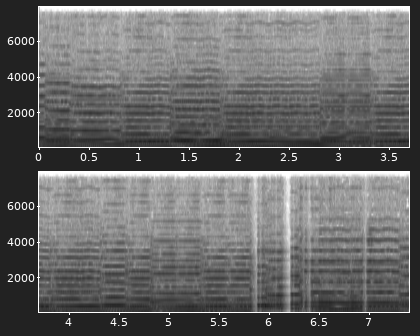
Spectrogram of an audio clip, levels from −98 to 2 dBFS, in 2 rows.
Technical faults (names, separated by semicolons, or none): repeated packet loss (robotic sound)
